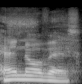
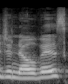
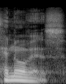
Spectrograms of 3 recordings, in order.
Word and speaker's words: Genoves: Henovves. I kept saying G like G, you know. Yeah. I always say Genovves cuz nobody can really pronounce it. But it's Henov.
